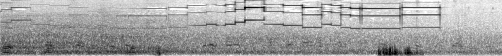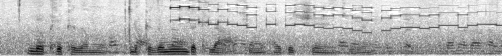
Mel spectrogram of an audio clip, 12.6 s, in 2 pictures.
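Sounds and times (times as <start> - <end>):
phone ringtone: 0.0 - 5.6, 8.3 - 12.5
speech: 6.7 - 11.2.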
